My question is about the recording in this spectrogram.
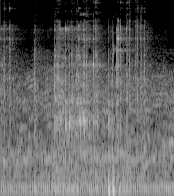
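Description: Outdoor crowd chatter, with scattered clicking and rattling and a single low thump about one and a half seconds in.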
